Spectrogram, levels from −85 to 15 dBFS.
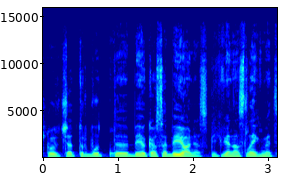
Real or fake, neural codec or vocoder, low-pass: real; none; 14.4 kHz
